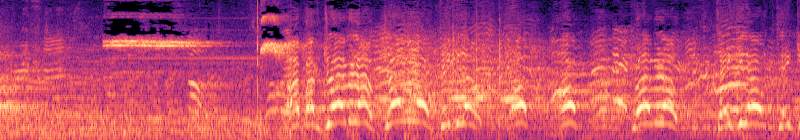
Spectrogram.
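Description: A referee's whistle sounds from about a second in and ends in a sharp, louder blast midway, restarting the wrestling bout. A high voice then shouts short calls over and over, two or three a second.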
